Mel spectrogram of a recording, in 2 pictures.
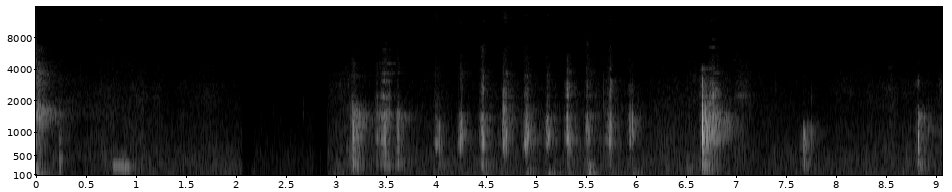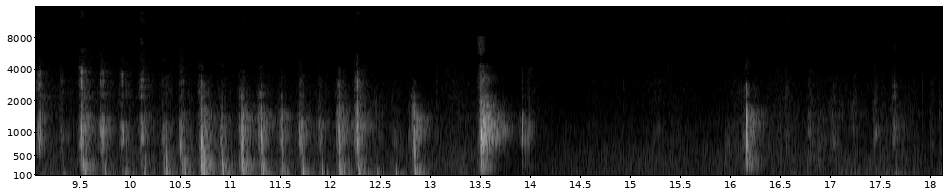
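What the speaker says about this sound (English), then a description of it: "Now I am going to hit it harder to actually crush it." A knife blade strikes a garlic clove against a cutting board, giving several clusters of sharp, quick knocks and taps separated by pauses, close and fairly quiet.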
